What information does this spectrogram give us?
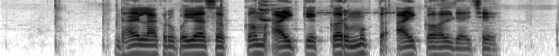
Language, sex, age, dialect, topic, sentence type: Maithili, male, 31-35, Eastern / Thethi, banking, statement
